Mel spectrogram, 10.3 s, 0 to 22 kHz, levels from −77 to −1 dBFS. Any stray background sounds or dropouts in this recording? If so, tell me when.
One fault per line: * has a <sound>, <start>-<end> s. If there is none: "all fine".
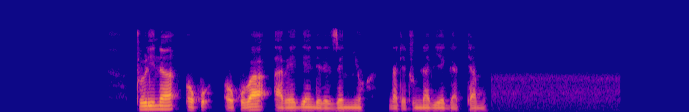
all fine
